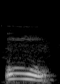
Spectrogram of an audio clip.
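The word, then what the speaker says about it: ㅗ: Không phải là chữ ô của mình ha, mà là U. Cái miệng mình phải đưa ra ngoài một chút chứ không phải ô. Ở Việt Nam mình ô rất là thoải mái, nhưng mà tiếng Hàn là U, là phải đưa U, khẩu hình miệng là chữ U ha.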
